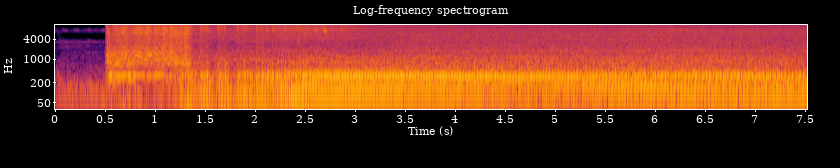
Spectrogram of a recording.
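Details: After Tiida alternator conversion, started on battery: brief crank, catches within two seconds into smooth steady idle, battery light goes off, voltage rises from 12.78 to about 13.4–13.5 V; normal running engine.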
